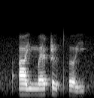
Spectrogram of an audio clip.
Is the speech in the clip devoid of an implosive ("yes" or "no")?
yes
